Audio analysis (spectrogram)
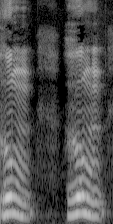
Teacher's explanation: இந்த ஹ சொல்லும் போது இது வந்து அக்கசல் ஹல்க்கு கீழ் தொண்டையிலேருந்து வரணும்.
